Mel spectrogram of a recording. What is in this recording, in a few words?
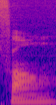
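"fang" Mandarin Chinese, first tone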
